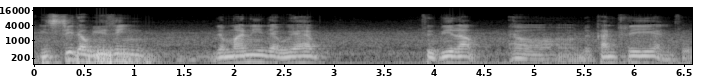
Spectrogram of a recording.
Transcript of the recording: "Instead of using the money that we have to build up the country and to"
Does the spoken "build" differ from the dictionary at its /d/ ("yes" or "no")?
yes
